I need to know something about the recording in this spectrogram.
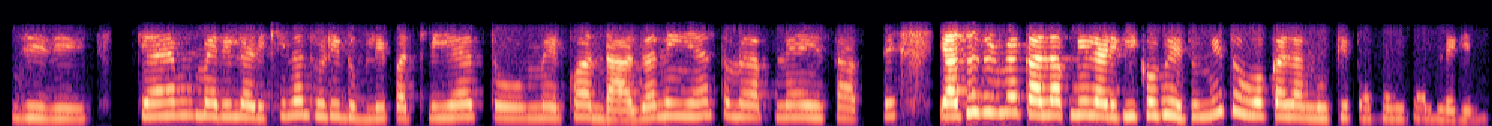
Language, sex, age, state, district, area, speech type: Hindi, female, 30-45, Madhya Pradesh, Balaghat, rural, conversation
